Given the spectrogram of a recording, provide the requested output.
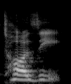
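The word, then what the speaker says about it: تازی: no affiliation with Nazi and it's not pronounced the same way. So it's it's not pronounced Nazi, it's it's tozy.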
